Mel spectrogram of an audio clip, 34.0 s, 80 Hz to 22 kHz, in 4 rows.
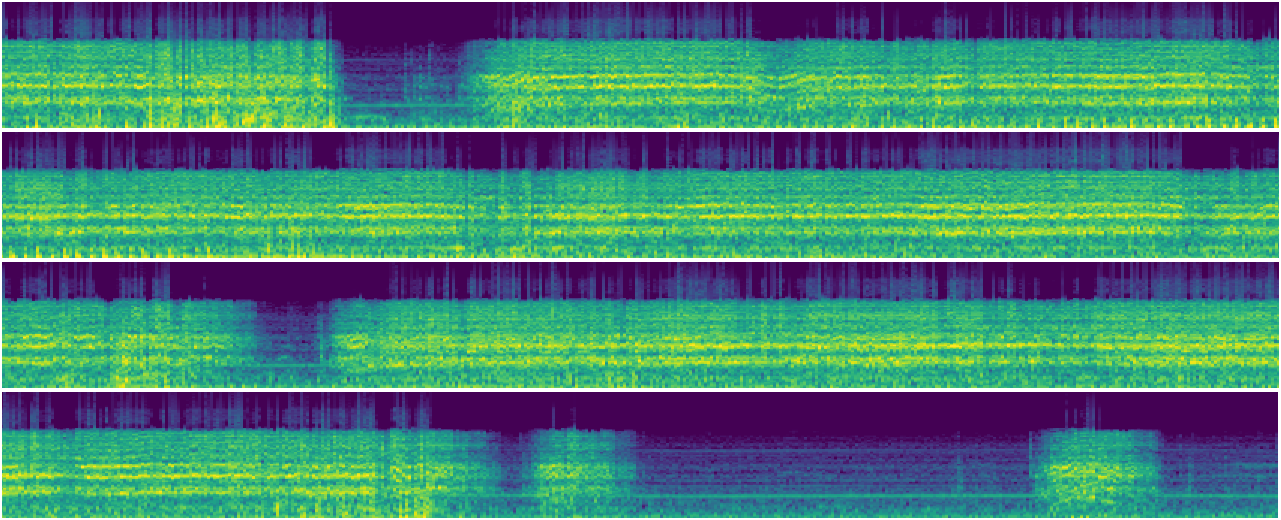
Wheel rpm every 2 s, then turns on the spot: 230, 100, 210, 220, 220, 230, 220, 230, 220, 90, 210, 220, 220, 230, 80, 0, 30.
32-34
